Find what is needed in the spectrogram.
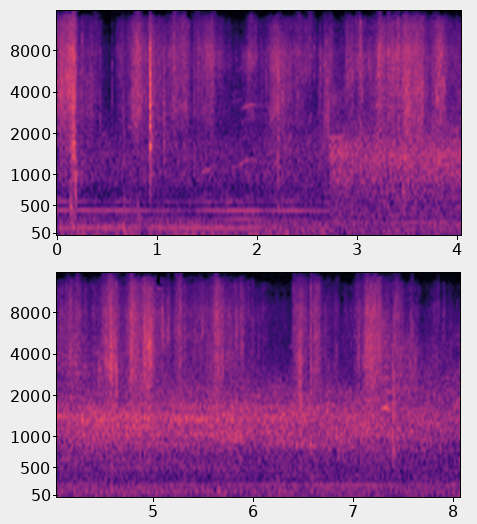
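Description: Handling noise from baiting a fishing hook with a piece of Kool-Aid-soaked hot dog: scattered light clicks and rustles. From about three seconds in, a steady noise haze sits underneath.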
